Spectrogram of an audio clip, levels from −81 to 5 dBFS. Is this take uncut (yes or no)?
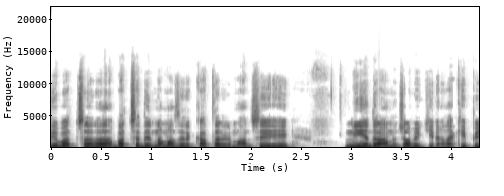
yes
